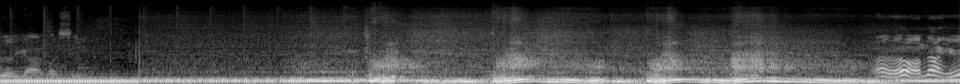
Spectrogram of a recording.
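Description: A car with a suspected engine problem runs steadily, its engine note swelling and revving as the vehicle is pulled out, loud and close throughout while people talk over it.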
